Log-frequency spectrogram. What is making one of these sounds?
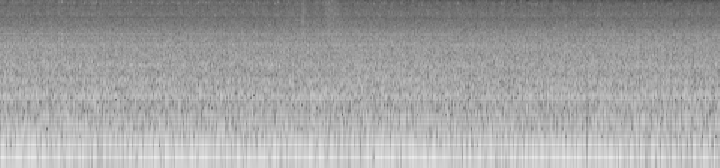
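A truck engine hums with a steady low drone.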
